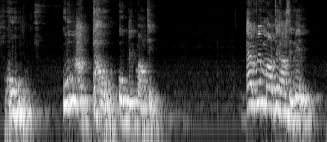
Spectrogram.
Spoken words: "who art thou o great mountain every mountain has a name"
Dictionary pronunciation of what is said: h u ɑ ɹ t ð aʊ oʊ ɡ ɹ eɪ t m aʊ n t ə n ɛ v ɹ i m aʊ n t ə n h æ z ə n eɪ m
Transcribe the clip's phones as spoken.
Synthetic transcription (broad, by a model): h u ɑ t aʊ oʊ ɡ eɪ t m aʊ n t ə n ɛ v ɹ i m aʊ n t ə n h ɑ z ə n eɪ m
